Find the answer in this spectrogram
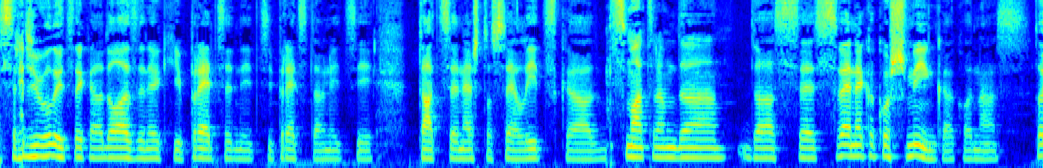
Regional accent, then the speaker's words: Vranje, Pčinja District, Serbia; Ja sam iz Vranja

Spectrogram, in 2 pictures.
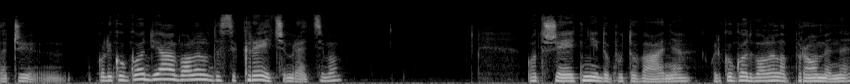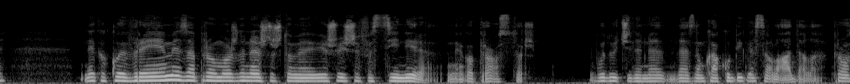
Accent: Sremska Mitrovica, Vojvodina, Serbia; also born or lived in Novi Sad; now in Belgrade, Serbia; Ja sam iz Sremske Mitrovice, živjela sam dosta dugo u Novom Sadu, vratila sam se u Beograd i to zaista smatram za moja tri grada.

